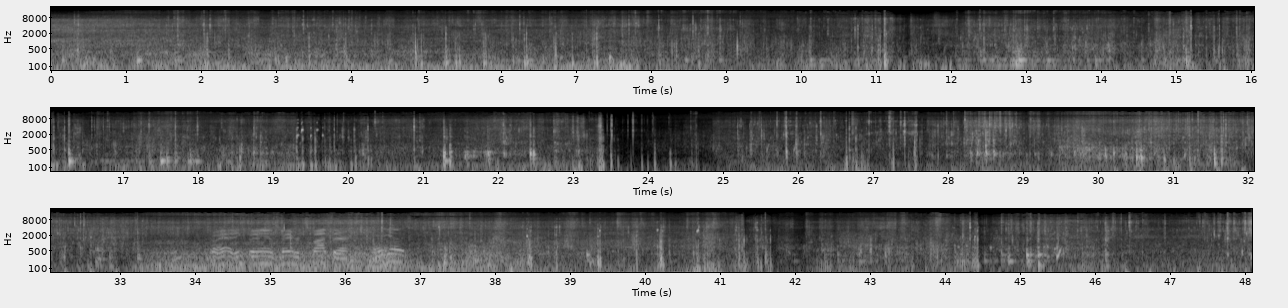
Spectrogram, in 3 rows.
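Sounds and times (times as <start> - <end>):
low rumble: 0.0 - 16.1, 27.9 - 48.0
water sloshing in a bucket: 0.0 - 48.0
water pouring into stream: 25.3 - 41.3.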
